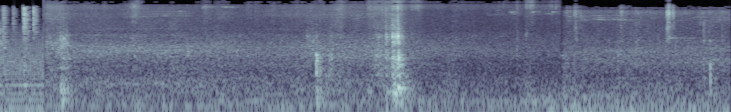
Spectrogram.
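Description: The tail of intro music cuts off about half a second in, leaving steady street ambience with a low traffic hum. Two short knocks come about three and four seconds in, the second the loudest.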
